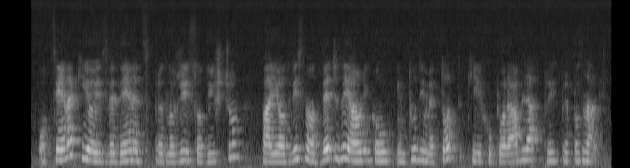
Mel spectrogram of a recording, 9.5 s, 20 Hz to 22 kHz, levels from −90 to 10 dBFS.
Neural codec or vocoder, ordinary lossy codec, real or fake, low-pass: vocoder, 44.1 kHz, 128 mel bands, Pupu-Vocoder; none; fake; none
